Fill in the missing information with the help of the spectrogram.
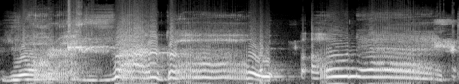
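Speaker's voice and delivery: drawn-out slow mock shout; hammed-up cheer, slow; slow, playful yell at a friend; mock shouted insistence. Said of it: "You were like".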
